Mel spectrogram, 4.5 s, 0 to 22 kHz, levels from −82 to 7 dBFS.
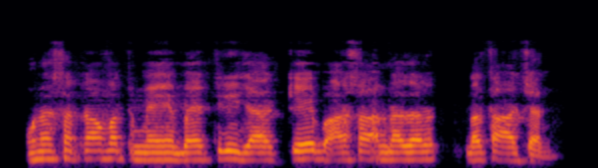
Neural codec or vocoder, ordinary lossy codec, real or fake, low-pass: codec, 16 kHz in and 24 kHz out, 2.2 kbps, FireRedTTS-2 codec; AAC, 48 kbps; fake; 9.9 kHz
